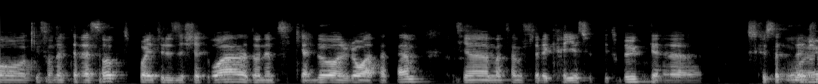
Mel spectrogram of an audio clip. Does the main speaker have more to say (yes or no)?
no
